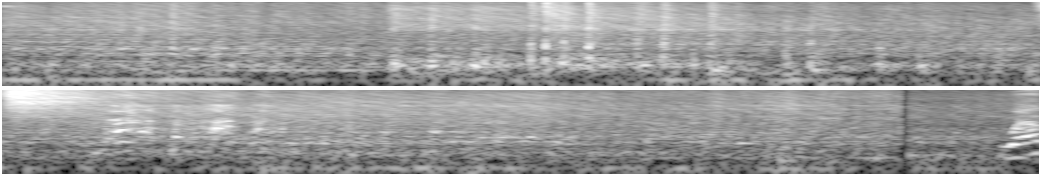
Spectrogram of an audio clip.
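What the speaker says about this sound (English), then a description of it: "Look at the sleek high-speed train carrying passengers through the city." A sleek high-speed Intercity Express passenger train rolls through a city, a continuous low rumble with rhythmic rail clatter and a brief hissing rush partway through, fairly close and steady.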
